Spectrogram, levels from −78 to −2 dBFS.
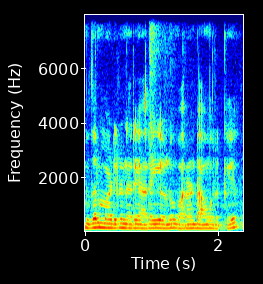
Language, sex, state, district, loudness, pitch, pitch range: Tamil, male, Tamil Nadu, Nilgiris, -17 LUFS, 145 Hz, 140-155 Hz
